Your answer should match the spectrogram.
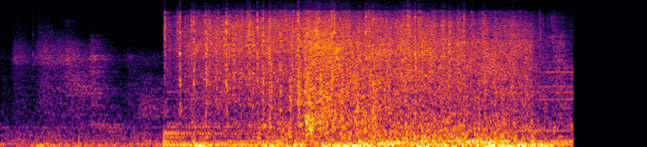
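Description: Closing logo sound effect: a loud rush of noise with a deep rumble that starts suddenly about a second and a half in, swells, and cuts off abruptly near the end.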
